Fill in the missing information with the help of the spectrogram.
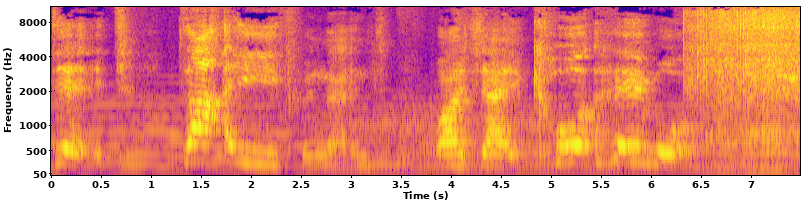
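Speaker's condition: Cerebral palsy

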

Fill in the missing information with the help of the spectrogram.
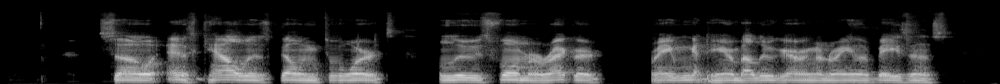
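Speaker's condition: ALS; hard to speak for long periods right now

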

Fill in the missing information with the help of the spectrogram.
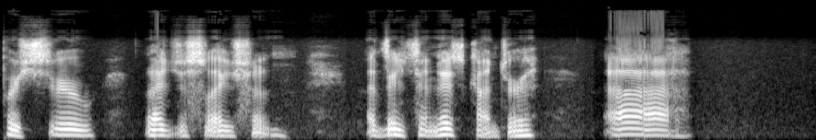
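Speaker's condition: Spinal muscular atrophy; lifelong wheelchair use

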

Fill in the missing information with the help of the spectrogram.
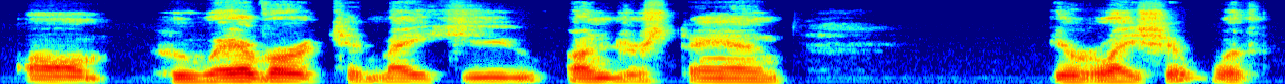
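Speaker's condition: Vocal cord surgery; including laser treatment

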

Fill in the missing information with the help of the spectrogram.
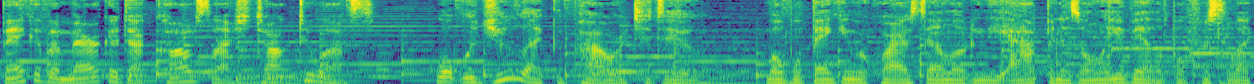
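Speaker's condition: No condition

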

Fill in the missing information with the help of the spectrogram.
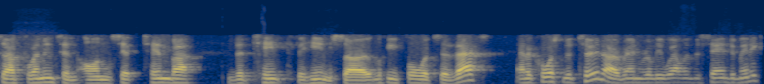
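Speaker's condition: No condition

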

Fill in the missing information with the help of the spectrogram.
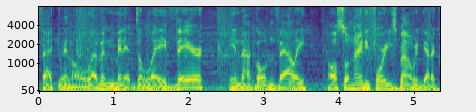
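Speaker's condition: No condition

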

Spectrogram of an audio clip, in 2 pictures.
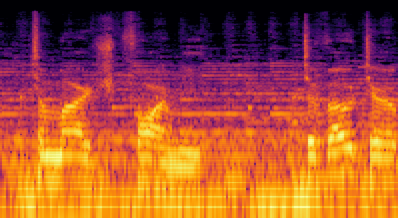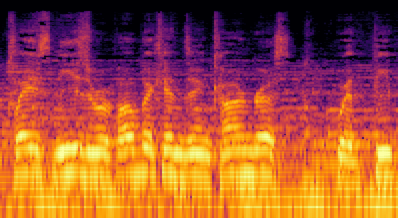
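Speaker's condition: ALS; progressive muscle weakness, healthy a year before, spread to whole body including voice within a year, later eye-gaze computer; muscles weakening, losing ability to walk, expects to need ventilator; losing ability to speak

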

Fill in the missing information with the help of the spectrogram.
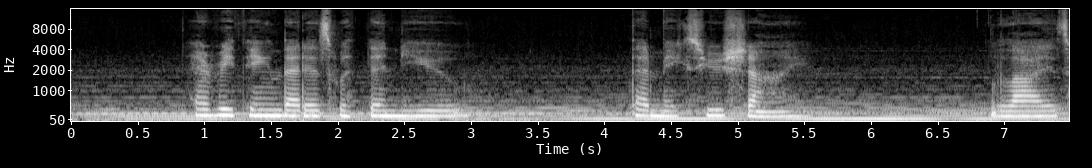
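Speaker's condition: No condition

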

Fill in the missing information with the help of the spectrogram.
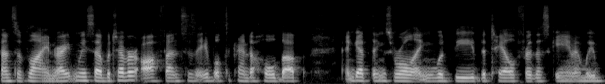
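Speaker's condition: No condition

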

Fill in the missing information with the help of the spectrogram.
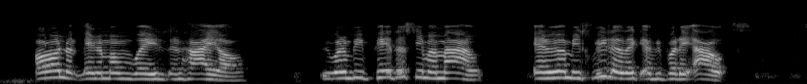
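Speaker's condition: Down syndrome

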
